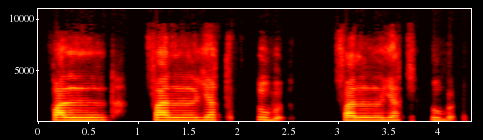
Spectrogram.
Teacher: tepi lidah yang bagian depannya nempel ke gusi, maka pastikan lidah dan gusi itu tetap saling menempel. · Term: huruf lam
